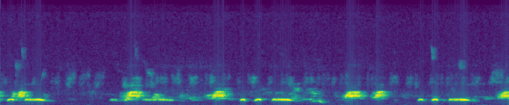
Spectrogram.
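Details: Quieter recording of a decoy spotted dove cooing, giọng thổ sấm style, to lure wild doves: repeated paired coo phrases at fairly even intervals over a low background hum.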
